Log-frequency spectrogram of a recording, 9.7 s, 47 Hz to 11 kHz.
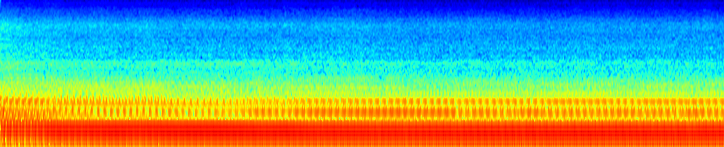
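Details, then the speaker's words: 2012 Ford Boss 302 V8 after long tube header and intake install with tune, idling with loud, deep, uneven rumble and puffing from a huge exhaust leak where the X-pipe doesn't match up. "Yeah, huge exhaust leak, but I'll get that fixed."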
